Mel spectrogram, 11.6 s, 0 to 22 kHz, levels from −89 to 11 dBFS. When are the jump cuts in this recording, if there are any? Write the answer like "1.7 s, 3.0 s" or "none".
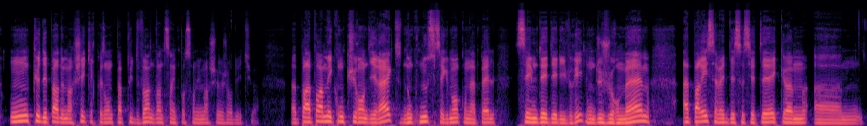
5.8 s, 7.8 s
